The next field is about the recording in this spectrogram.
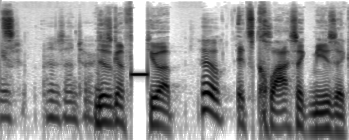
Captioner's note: beep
